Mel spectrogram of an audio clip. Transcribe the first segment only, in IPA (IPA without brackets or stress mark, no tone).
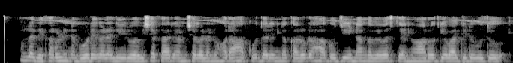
ɐ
